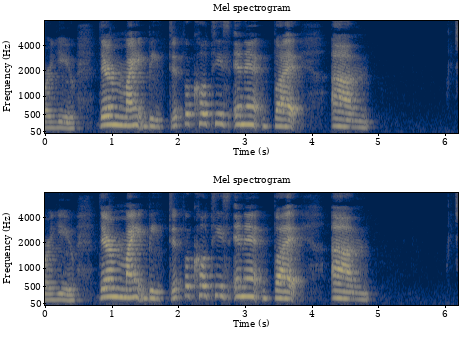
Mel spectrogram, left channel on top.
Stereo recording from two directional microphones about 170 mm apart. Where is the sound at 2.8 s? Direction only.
25° right (ahead or behind).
